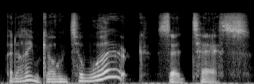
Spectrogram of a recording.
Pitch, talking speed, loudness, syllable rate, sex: 155 Hz, 190 wpm, -18 LUFS, 3.4 syllables/s, male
